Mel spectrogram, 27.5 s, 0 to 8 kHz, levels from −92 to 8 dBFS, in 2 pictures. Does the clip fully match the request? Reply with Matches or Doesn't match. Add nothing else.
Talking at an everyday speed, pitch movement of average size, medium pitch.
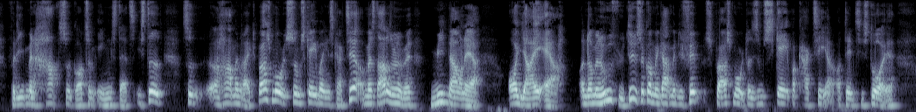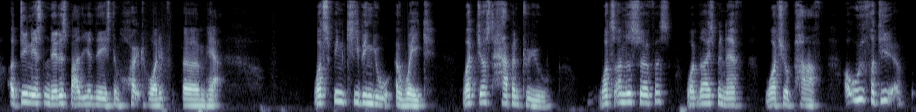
Doesn't match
